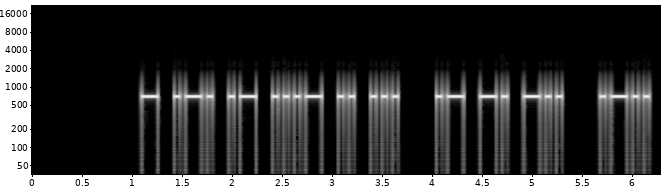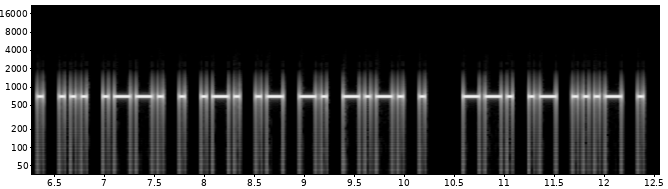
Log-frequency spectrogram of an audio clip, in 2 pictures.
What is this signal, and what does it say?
Morse code, heard as a keyed tone, about 22 wpm, 700 Hz. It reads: TRAVIS AND LESPERANCE GAVE
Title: A Sound Of Thunder 22wpm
